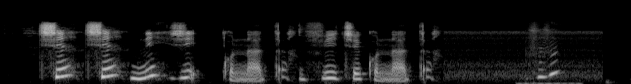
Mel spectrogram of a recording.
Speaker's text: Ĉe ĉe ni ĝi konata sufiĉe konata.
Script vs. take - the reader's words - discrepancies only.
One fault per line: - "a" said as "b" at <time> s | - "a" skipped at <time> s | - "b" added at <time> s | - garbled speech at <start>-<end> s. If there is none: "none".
none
